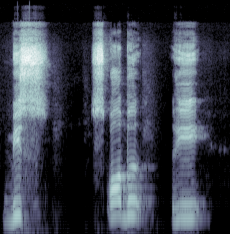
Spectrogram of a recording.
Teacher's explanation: الف اور لام نہیں پڑھیں گے. با کو سیدھا صاد سے ملائیں گے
